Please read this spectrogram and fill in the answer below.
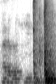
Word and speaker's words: heterogeneous: What's the second pronunciation of heterogeneous? There isn't one. It's just heterogeneous.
